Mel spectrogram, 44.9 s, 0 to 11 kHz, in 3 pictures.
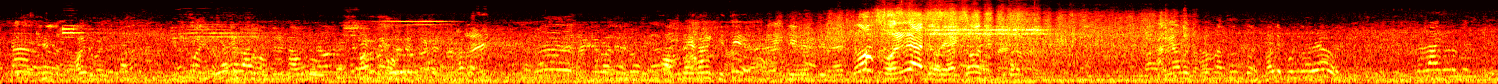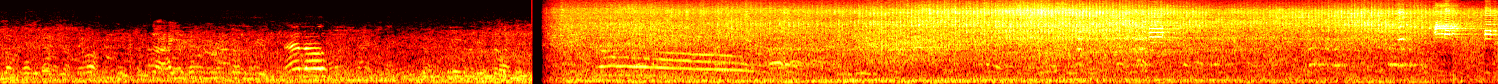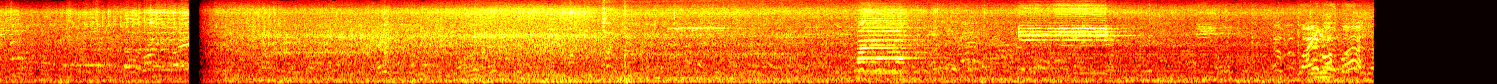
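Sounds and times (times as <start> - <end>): street noise: 0.0 - 43.7
crowd chatter: 21.0 - 29.4, 32.7 - 43.7
vehicle horn honking: 25.7 - 26.8, 28.8 - 30.2, 38.4 - 39.3, 40.1 - 42.3.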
